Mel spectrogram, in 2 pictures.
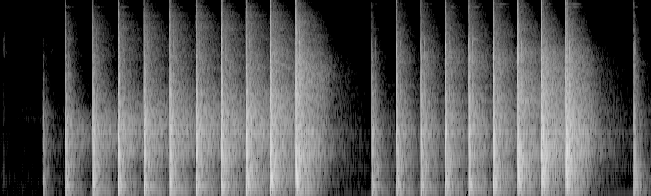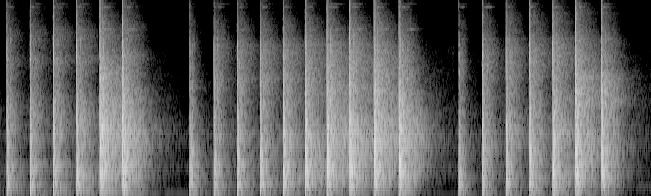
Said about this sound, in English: I'm going to do one last check on this right side here to make sure I'm aligned before I begin hammering in my nails.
